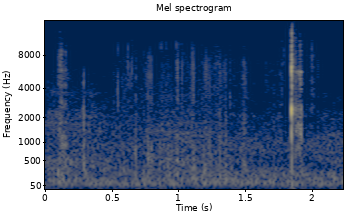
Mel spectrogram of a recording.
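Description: Faint small rustles of a spoon in ground coffee, then a single sharp click near the end as the metal spoon taps the moka pot's metal filter basket.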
